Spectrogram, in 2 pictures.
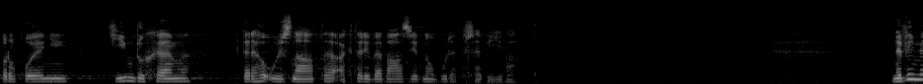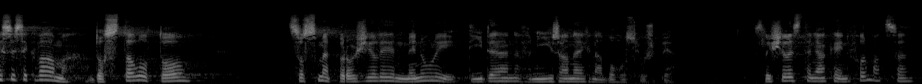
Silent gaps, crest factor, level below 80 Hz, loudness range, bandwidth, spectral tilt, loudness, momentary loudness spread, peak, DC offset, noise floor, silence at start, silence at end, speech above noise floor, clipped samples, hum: none; 26 dB; -78 dBFS; 11 LU; 11.5 kHz; -2 dB/octave; -37 LUFS; 18 LU; -16 dBFS; under 0.1%; -76 dBFS; 0 s; 0.1 s; 36 dB; under 0.1%; none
